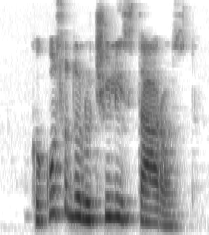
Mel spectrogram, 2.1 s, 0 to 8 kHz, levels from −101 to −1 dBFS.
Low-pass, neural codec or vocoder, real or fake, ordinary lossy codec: none; none; real; none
